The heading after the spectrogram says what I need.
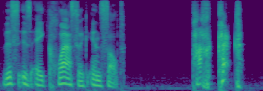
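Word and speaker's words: taHqeq: There's a new sound at both the beginning and end of the second syllable, kek. Be careful. This is not the Federation standard K sound. You make it like a K, but as you did for k, shove the back of your tongue as far back into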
